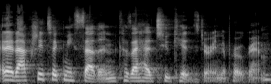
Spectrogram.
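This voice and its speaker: In a Southern California accent, a woman talks at a medium pitch with an animated tone and lively intonation. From Southern California, San Diego. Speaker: consultant. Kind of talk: presentation. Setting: council meeting.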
